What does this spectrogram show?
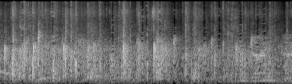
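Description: People clap together in a steady, dense round of applause, fairly loud and continuous for a few seconds, with faint crowd murmur mixed in, applauding the food served at an outdoor cookout.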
